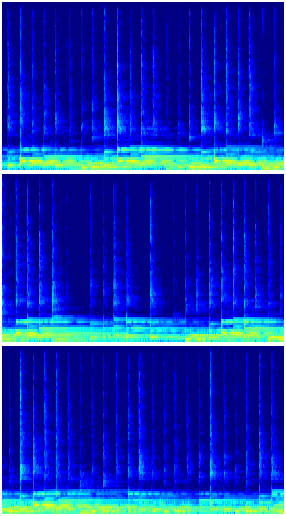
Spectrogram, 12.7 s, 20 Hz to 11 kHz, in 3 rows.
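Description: Mini handpan by Leaf Sound Sculptures, with an F2 centre note, played with the fingertips: quick, continuous runs of struck notes, each ringing on and overlapping the next.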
